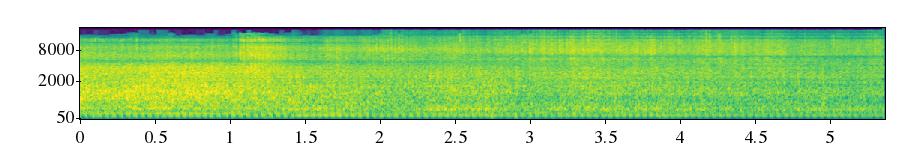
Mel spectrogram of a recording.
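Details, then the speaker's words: Yard Machines Gold Series (MTD) mower with pre-cleaned replacement carburetor, oil added to cylinder: thin laboring note sags under mowing load and pulses unevenly; still running poorly, low compression. "you guys can hear how it's running it ain't running good"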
